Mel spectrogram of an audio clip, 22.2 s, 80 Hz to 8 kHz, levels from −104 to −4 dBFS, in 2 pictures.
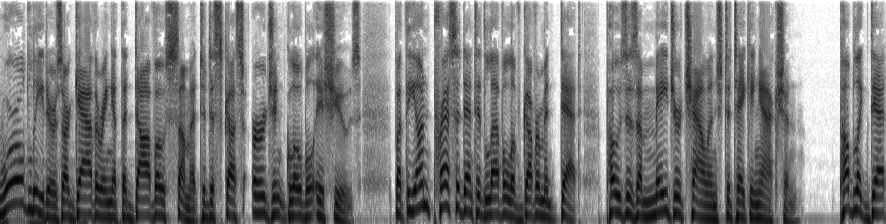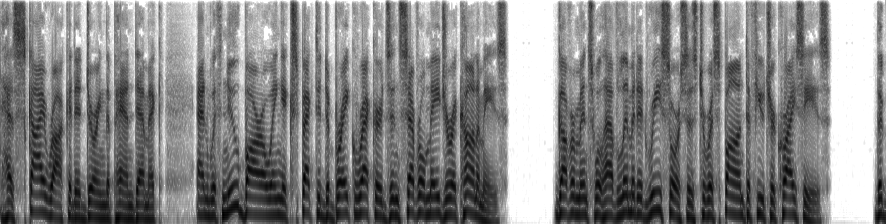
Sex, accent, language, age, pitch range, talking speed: male, American, English, 40-59, 145-180 Hz, 155 wpm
